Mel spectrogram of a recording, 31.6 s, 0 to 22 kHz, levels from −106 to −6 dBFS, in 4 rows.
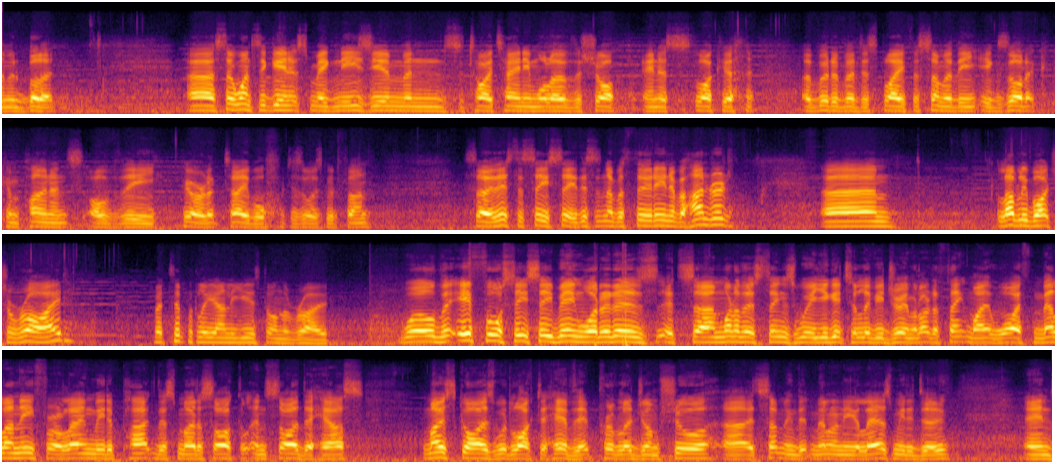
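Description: No technical fault can be heard anywhere in the audio. There is nothing in it that calls for a time or a cause.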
